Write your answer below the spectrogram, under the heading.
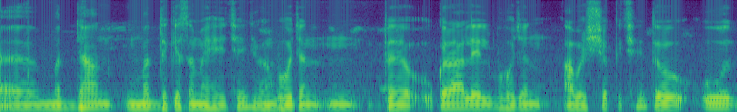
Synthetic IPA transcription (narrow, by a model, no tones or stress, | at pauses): məd̪ʱjanməd̪ʱjəkesəməjɦot͡ʃʰɛd͡ʒəɡənbʱod͡ʒənt̪əo̰kɾalelbʱod͡ʒəna̰βəʃjəkt͡ʃʰɛt̪ɔo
